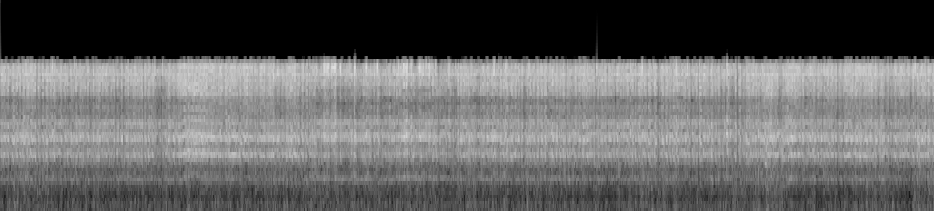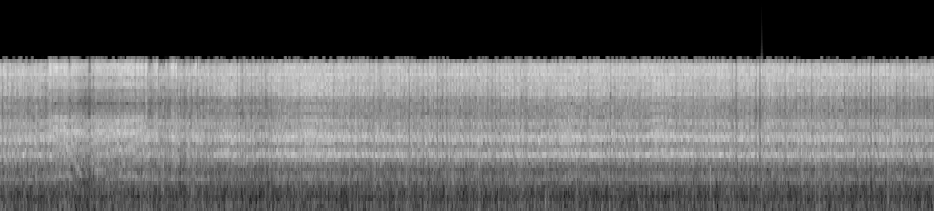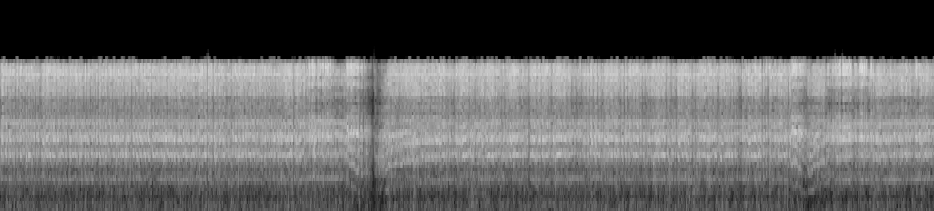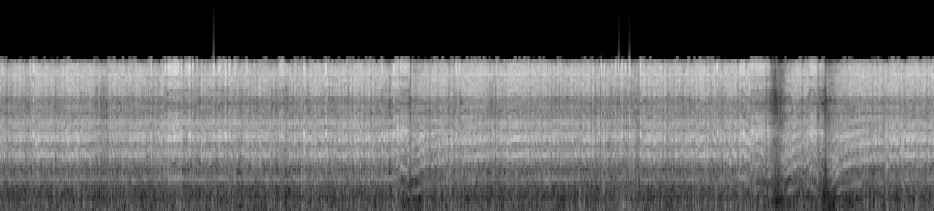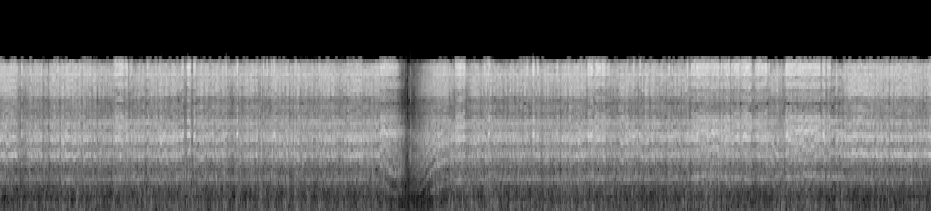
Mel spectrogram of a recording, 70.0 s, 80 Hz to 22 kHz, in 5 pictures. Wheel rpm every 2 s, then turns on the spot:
160, 160, 160, 160, 160, 160, 160, 150, 160, 160, 160, 160, 160, 160, 160, 160, 130, 150, 160, 150, 140, 160, 160, 160, 150, 160, 110, 110, 160, 160, 140, 130, 160, 160, 160.
none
